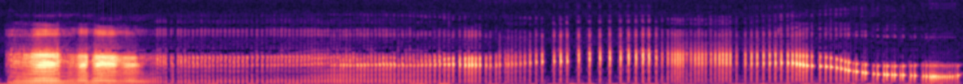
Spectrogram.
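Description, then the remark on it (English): A human voice imitates a lion's roar with a throaty growl, made while trying to clear the throat. It opens with a short, strained vocal rise, then settles into a long, rattling, pulsing rumble that trails off at the end. “I've been working on that sound to try to clear my throat.”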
